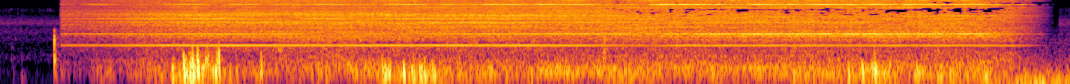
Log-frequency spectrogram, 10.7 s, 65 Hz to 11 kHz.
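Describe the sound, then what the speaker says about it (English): A steady high-pitched whine of an 800-grit sanding disc spinning against a plastic headlight lens, with faint low scraping underneath, fairly close. "you will continue sanding over the lens again, but this time with the 800 grit sanding disc"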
